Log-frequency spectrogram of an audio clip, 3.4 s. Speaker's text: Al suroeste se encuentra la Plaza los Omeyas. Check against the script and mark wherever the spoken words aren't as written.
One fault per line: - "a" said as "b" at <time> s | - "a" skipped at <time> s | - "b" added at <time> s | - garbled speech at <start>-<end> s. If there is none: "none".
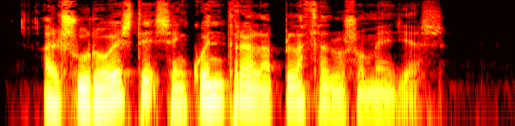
none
